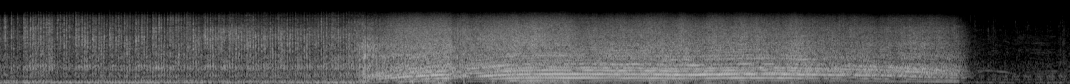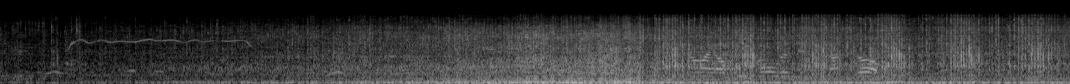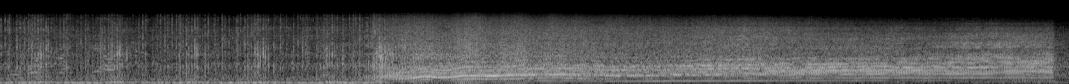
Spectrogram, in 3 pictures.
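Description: Drag-racing doorslammer car engines at full throttle. One starts about three seconds in, its pitch sweeping up and settling, and cuts off suddenly near ten seconds. A quieter stretch of outdoor noise follows, and another engine run starts in the last five seconds.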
